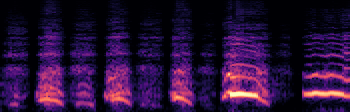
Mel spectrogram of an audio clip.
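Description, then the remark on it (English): A woman's voice imitates exaggerated sexual moans, faking an orgasm: a quick run of about six breathy, rhythmic cries that climb in intensity, ending in a longer, louder sustained moan at a steady pitch. “How many women out there fake orgasms while your husband is screwing you? You go, oh, honey.”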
